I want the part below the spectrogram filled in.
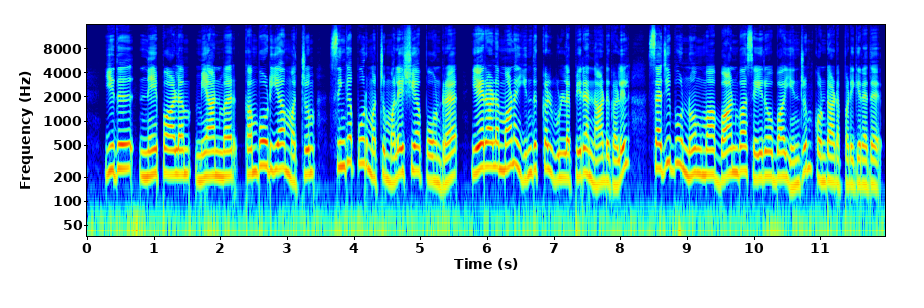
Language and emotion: Tamil, neutral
